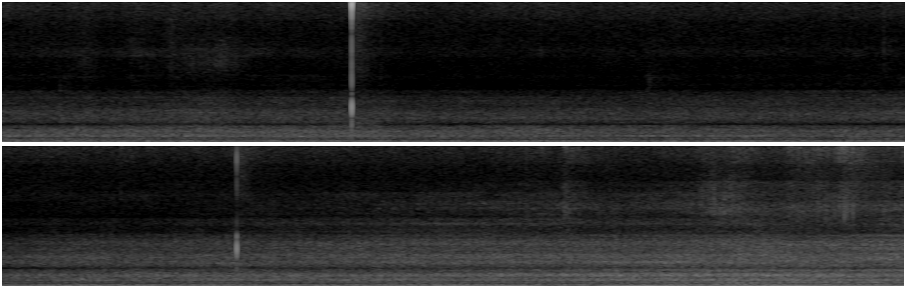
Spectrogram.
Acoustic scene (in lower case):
residential area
